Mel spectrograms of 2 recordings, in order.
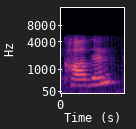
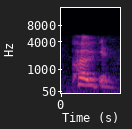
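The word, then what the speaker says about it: Khagan: I was pronouncing it Kargan, but it's pronounced Kogan.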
